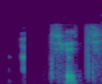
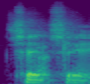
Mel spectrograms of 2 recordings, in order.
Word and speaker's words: Chechik: Is it pronounced right that way, Lucas? Tristan? You just said it the same way twice, so Chechik? yes, it was correct. Chechik, Okay.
